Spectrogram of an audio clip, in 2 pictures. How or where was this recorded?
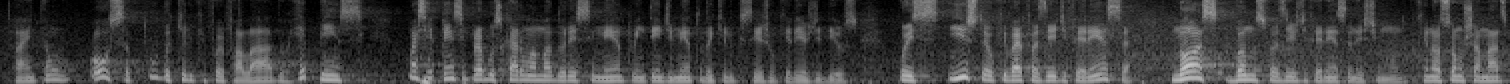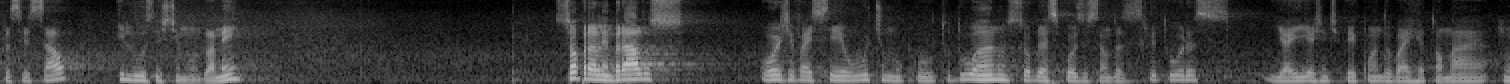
large echoing room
